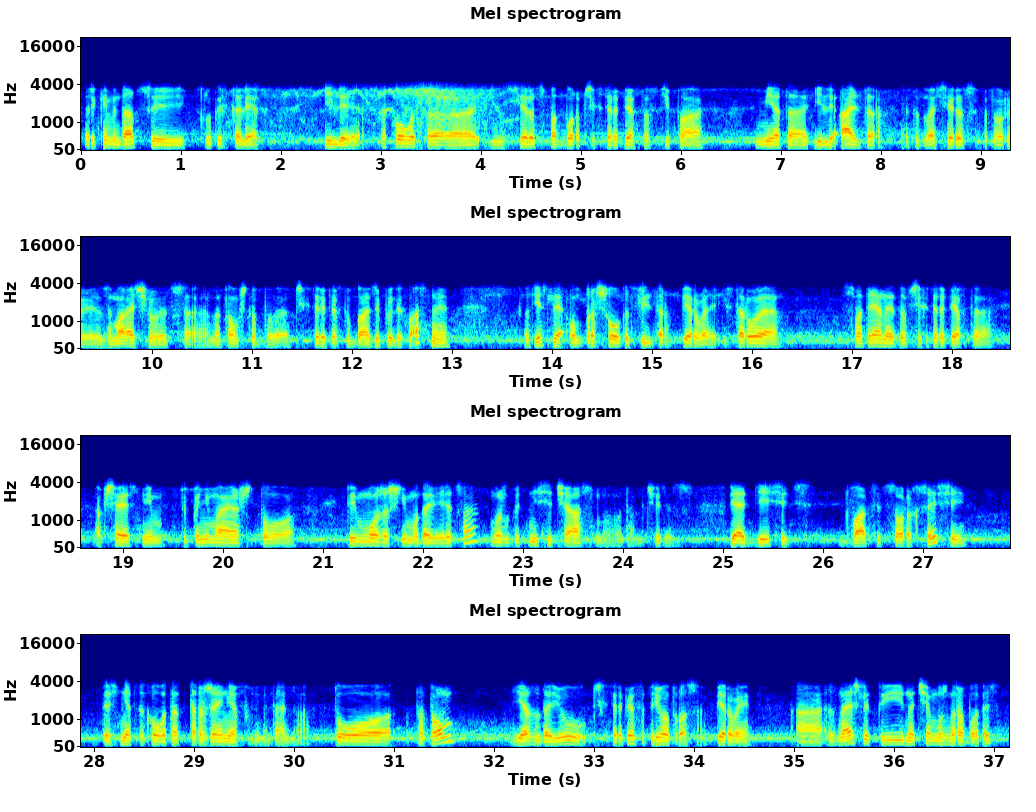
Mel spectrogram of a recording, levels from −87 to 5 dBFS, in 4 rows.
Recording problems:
phone-call audio; poor line; nothing above 3.5 kHz
echo of what is said; noticeable; throughout; 380 ms later, 15 dB below the speech
traffic noise; noticeable; throughout; 15 dB below the speech

